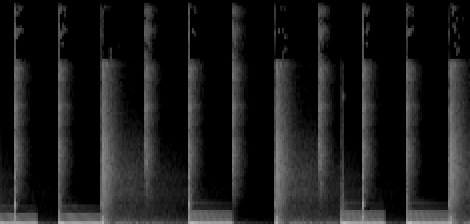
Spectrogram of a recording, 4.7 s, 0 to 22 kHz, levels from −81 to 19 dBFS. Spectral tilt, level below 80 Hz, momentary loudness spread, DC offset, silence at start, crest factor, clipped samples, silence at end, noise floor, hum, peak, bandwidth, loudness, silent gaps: -5 dB/octave; -22 dBFS; 15 LU; under 0.1%; 0 s; 20 dB; under 0.1%; 0.05 s; -40 dBFS; none; 0 dBFS; over 20 kHz; -22 LUFS; none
